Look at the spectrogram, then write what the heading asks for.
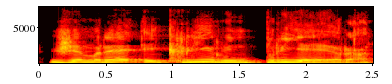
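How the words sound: It is said with rolled, tapped R sounds. "si tu viens d'un pays de l'Est, Tu vas rouler les R"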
